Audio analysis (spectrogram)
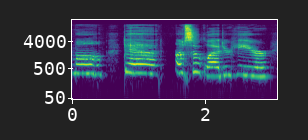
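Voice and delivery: put-on a relieved little boy glad to see his parents; voicing her son. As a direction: son greeting both parents after surgery, lightly voiced child. Voicing her son after surgery.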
